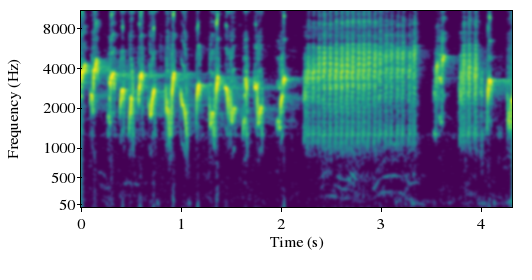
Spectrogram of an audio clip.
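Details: A very old captive bulbul (merbah) decoy bird, recorded 31/12/2021, gives quick bursts of bright, bubbling whistled notes, breaks into a harsh buzzy chatter for about a second, then returns to the whistles.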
